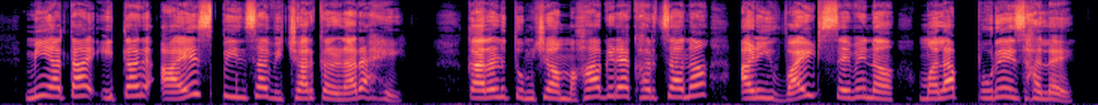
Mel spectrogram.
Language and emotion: Marathi, angry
